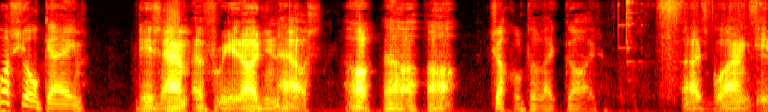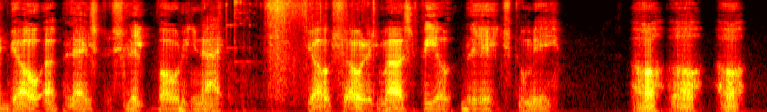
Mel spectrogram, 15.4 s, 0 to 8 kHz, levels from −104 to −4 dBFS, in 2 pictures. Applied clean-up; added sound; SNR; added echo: neural mask model RNNoise.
